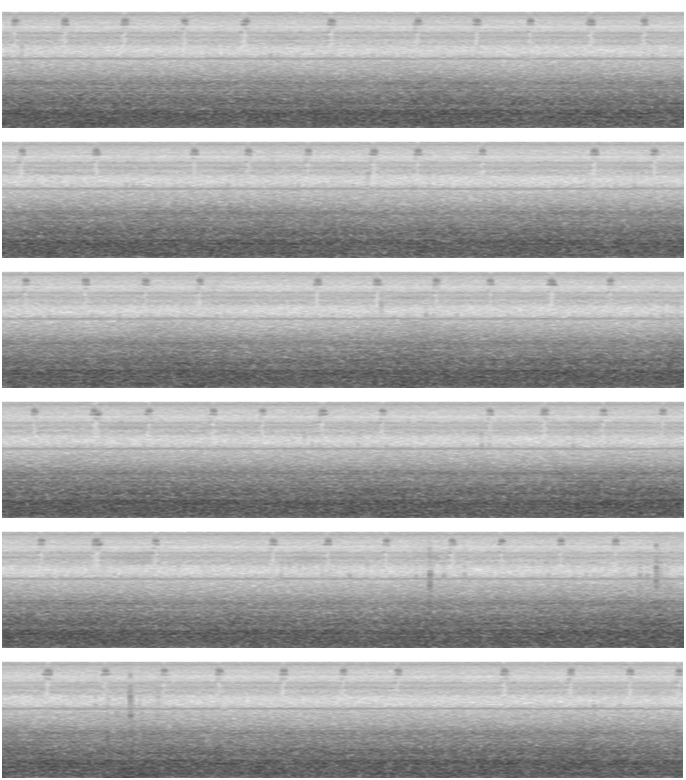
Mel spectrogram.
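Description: Steady road and tyre noise inside a car's cabin while it cruises along a highway.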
